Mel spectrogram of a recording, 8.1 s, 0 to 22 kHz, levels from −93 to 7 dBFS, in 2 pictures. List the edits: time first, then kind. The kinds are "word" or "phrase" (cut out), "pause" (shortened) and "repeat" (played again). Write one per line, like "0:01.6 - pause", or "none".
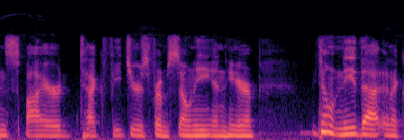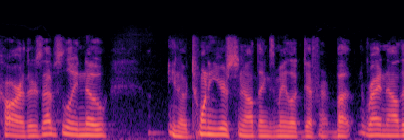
none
